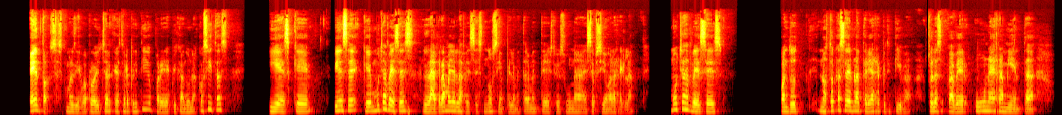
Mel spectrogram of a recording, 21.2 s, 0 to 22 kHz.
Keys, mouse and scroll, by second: 0.6 scroll down 1, 1.6 middle click, 3.1 shift+click, 6.5 middle click, 8.8 shift+click, 9.9 middle click, 12.6-13.1 scroll up 2, 13.1 middle click, 14.5 shift+middle click, 16.3 shift+click, 17.3 shift+click, 20.3 middle click.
